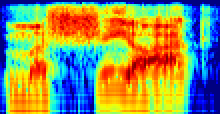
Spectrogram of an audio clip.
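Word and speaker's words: מָשִׁיחַ: might say, pure projected communication, which means it's Mashiach. Shin Yod Het Shiach means anointed, but it also means conversation and communication. So the mem prefix in front of Shin Yod Het then be pronounced Mashiach, transliterated as Messiah, projected transliteration Christ, literally the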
